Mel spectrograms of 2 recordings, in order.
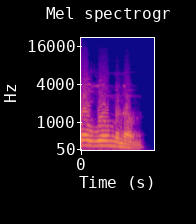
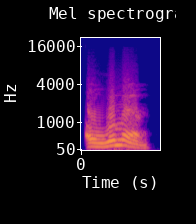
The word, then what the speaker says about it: aluminum: about it is that the way that it's spelt in Europe and everything else is said as aluminium, but the way it's spelt in America is literally how you would say as aluminum.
